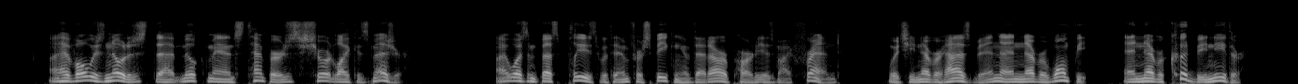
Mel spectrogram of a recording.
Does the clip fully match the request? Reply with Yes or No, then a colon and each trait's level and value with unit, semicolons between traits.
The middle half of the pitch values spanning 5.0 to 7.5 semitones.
Yes: wide, 5.5 semitones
